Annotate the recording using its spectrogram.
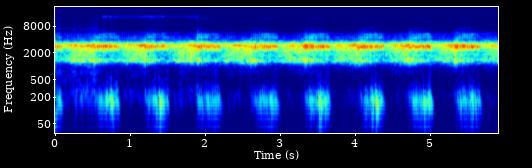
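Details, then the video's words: Night-time song of a tiny frog: short raspy croaks repeated a little faster than once per second, backed by a constant shrill droning chorus. "Tiny Frog Crying | Never Listening So Beautiful Frog Song! At Night Time!"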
